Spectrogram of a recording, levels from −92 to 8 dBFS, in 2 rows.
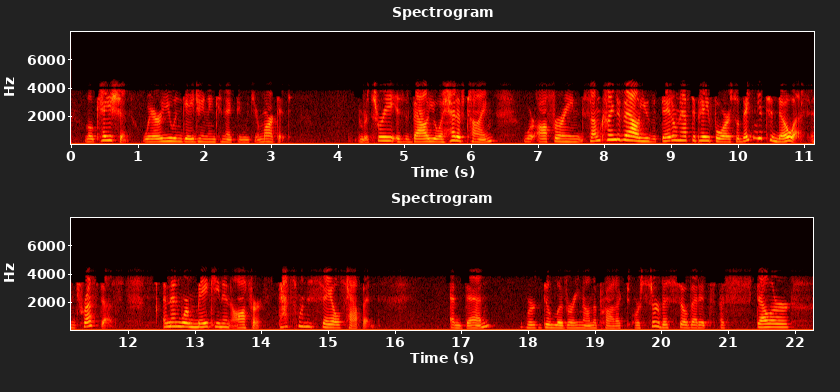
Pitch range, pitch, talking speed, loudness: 195-270 Hz, 210 Hz, 180 wpm, -33 LUFS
